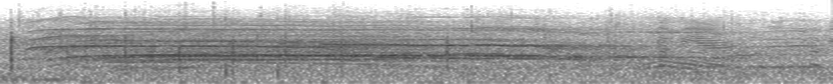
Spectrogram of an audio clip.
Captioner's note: audience cheering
